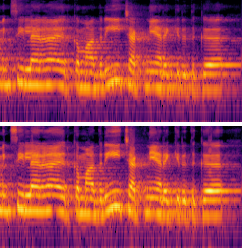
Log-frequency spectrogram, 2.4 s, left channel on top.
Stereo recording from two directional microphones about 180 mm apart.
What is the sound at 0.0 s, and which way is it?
A woman's voice, 25° right (ahead or behind).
